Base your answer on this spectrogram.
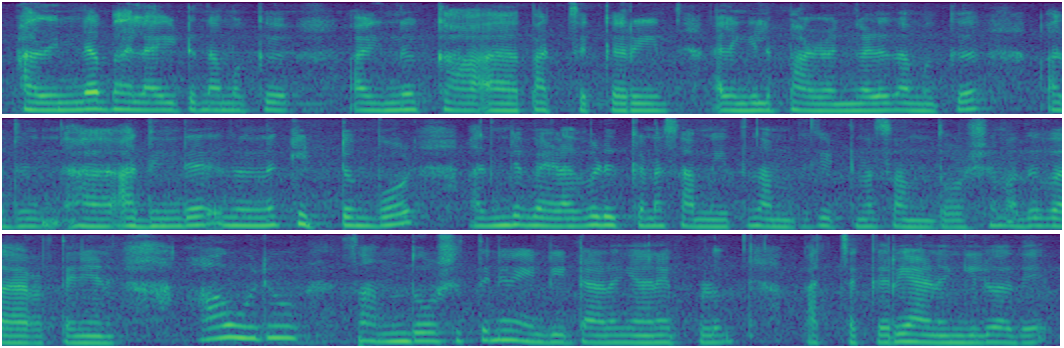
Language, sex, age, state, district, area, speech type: Malayalam, female, 18-30, Kerala, Thrissur, rural, spontaneous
